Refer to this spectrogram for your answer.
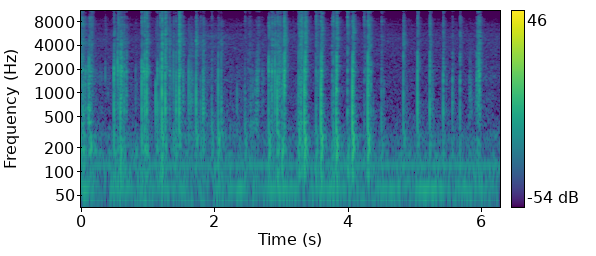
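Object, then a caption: Small bamboo hairbrush with bristles. Fingernails scratch the bristles and tap the wooden back of a small striped bamboo hairbrush held in both hands above carpet. Quick, irregular dry scratches and short, sharp clicks come in a rapid patter over a steady low hum, with no ring after each hit.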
